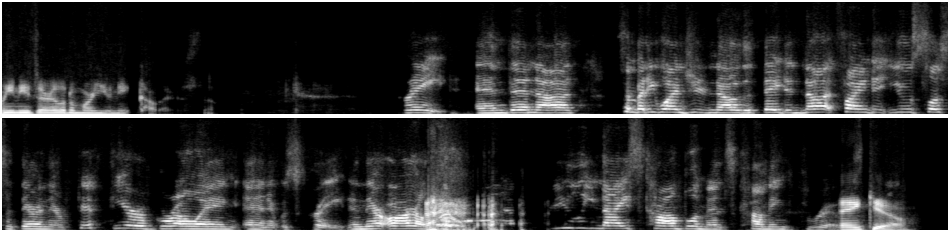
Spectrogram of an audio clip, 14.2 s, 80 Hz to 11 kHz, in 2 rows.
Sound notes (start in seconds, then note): 10.3 chuckle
